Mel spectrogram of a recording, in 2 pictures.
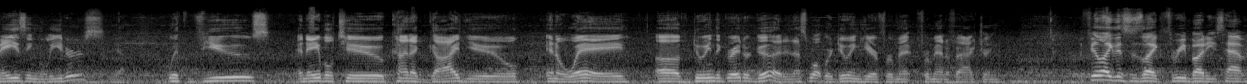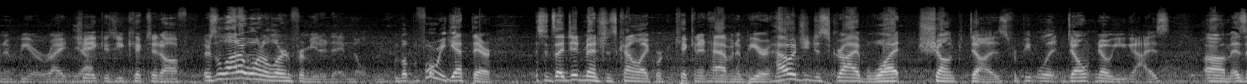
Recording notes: Highlights from Automate LIVE in Detroit, MI. We share the best of three interviews conducted at Automate LIVE in Detroit, MI.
